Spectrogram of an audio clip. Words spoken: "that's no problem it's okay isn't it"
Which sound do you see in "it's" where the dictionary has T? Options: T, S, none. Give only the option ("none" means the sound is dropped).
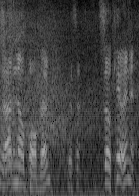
S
